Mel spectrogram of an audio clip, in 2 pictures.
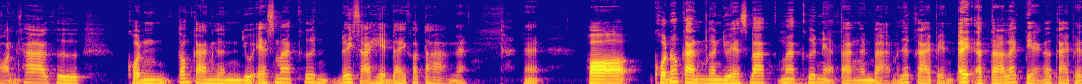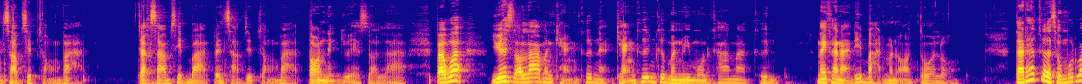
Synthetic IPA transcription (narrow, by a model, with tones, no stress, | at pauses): ɔː˩˦nkʰaː˥˩kʰɯː˧ | kʰo˧nt̪ɔ˥˩ŋkaː˧nŋɤ˧njuː˧ʔeː˦˥smaː˥˩kʰːɯ˥˩ndu˥˩əjsa̰ː˩˦ɦḛː˨˩t̪̚da˧jkɔː˥˩t̪aː˧mna˦˥ | na̰˦˥ | pʰɔː˧kʰo˧nt̪ɔ˥˩ŋkaː˧nŋɤ˧njuː˧ʔeː˦˥sbaː˥˩k̚maː˥˩kʰːɯ˥˩nːi˥˩ɐt̪aː˧ŋɤ˧nbaː˨˩t̪̚ma̰˧nt͡ɕa˧˥˩klaː˧jpḛ˧nʔɤ˦˥˩jʔa˨˩t̪ːɾaː˧lɛː˥˩k̚pli˨˩ənkɔː˥˩klaː˧jpḛ˧nsaː˩˦msi˨˩p̚sɔ̰ː˩˦ŋbaː˨˩t̪̚ | t͡ɕaː˨˩k̚saː˩˦msi˨˩p̚ba̰ː˨˩t̪̚pe˧nsa̰ː˩˦msi˨˩p̚sɔ̰ː˩˦ŋbaː˨˩t̪ːɔː˧nːɯ˨˩ŋjuː˧ʔḛ˦˥sdɔ̰˧lːa̰ː˥˩pɛː˨˧waː˥˩juː˧ʔe˦˥sdɔː˧lːaː˥˩ma˧nkʰɛ̰˨˩˦ŋkʰɯ˥˩nʔa˦˧˩kʰɛ˨˩˦ŋkʰɯ˥˩nkʰɯː˧ma˧nmiː˧muː˧nkʰaː˥˩maː˥˩kʰːɯ˥˩n | na˧jkʰa˧na̰˨˩ʔt̪ʰiː˥˩baː˨˩t̪̚ma˧nʔɔ̰ː˨˩nt̪ṵ˧ɐlo˧ŋ | t̪ɛː˨˩t̪ʰaː˥˩kɤː˨˩t̪̚so˩˦mːu˦˥t̪wa˥˩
